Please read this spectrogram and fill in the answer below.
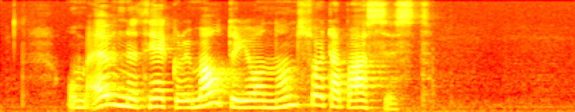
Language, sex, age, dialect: Faroese, female, 36-60, Suðurstreymoy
